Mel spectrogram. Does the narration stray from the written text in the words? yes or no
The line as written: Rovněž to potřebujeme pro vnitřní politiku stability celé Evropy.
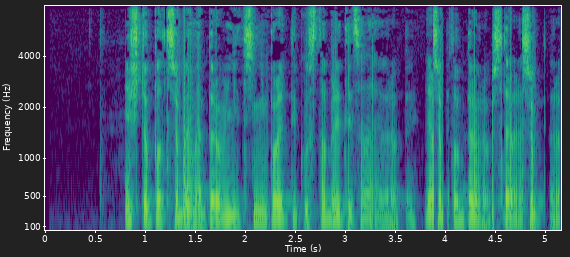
yes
